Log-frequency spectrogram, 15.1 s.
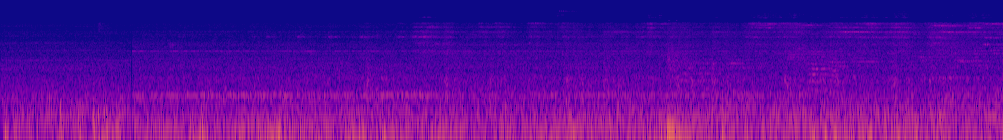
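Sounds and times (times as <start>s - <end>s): train running: 0.0s - 15.0s
wheel squeal: 4.0s - 10.5s, 11.1s - 15.0s.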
